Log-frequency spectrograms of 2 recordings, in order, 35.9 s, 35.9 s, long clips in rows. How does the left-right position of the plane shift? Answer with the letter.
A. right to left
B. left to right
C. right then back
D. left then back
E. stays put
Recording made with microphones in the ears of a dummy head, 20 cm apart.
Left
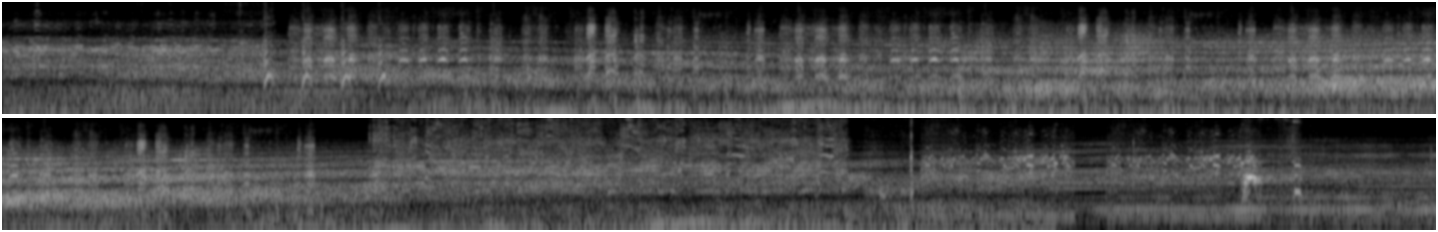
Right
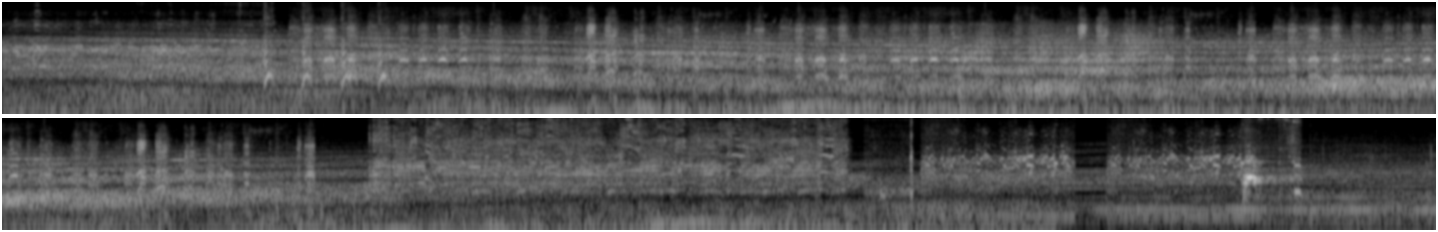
A.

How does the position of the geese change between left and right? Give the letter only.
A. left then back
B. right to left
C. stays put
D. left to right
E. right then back
C.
